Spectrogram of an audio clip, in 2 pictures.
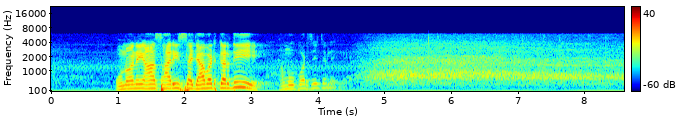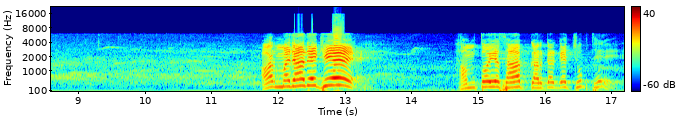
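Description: An elderly man speaks forcefully into a microphone over loudspeakers, in bursts.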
